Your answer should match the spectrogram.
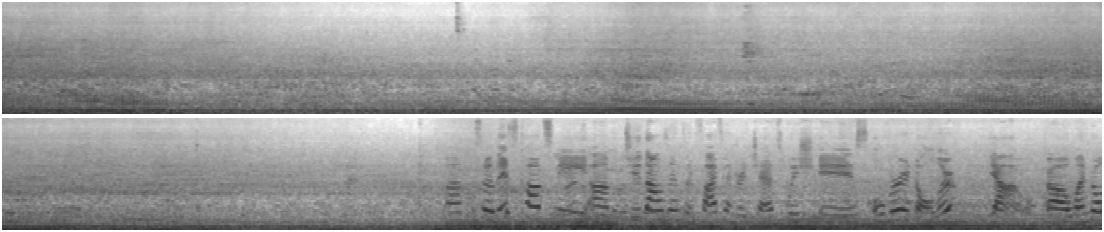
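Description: Roadside street ambience: a steady low rumble of traffic with passing cars and motorbikes, and voices talking in the last third.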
